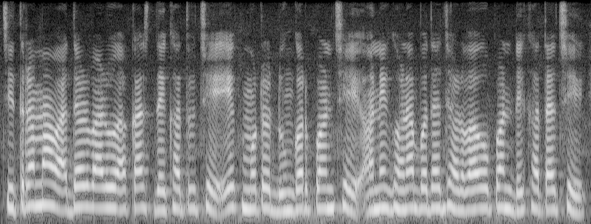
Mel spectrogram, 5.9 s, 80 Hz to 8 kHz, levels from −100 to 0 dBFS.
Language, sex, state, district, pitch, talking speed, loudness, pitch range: Gujarati, female, Gujarat, Valsad, 225 Hz, 170 wpm, -14 LUFS, 215-230 Hz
